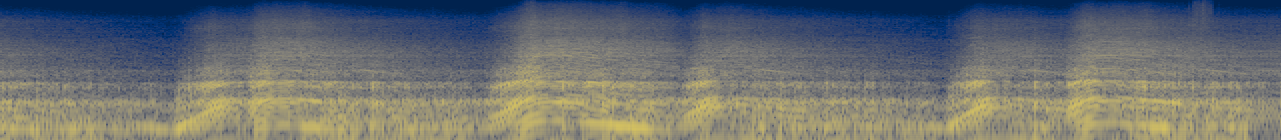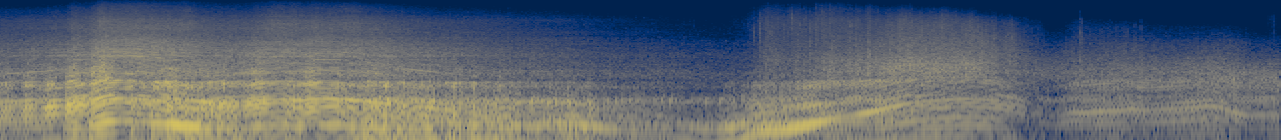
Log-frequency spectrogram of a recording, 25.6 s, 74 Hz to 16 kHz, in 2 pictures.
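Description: Ford Mustang GT V8 on its stock exhaust being revved repeatedly while standing, each blip rising and falling back to idle a few seconds apart. Near the end one more rev, then the sound fades as the car pulls away.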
